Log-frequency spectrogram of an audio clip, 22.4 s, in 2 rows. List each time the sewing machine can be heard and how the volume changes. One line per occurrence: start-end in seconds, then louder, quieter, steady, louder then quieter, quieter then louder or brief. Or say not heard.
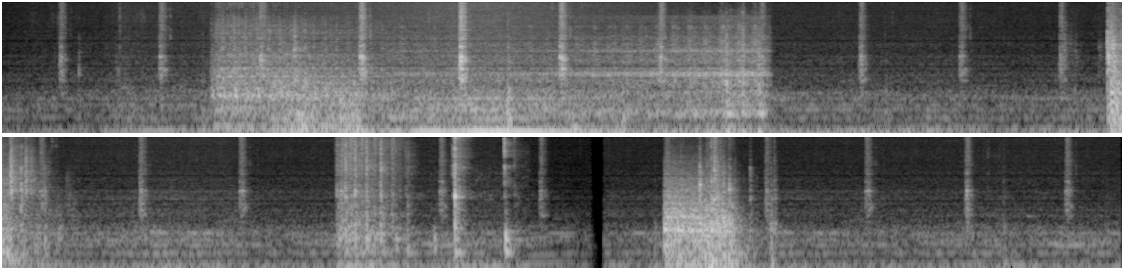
2.1-7.7 quieter then louder
14.6-16.4 brief.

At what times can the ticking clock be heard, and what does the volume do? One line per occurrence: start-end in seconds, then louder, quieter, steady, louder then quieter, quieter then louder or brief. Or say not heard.
0.0-22.3 quieter.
